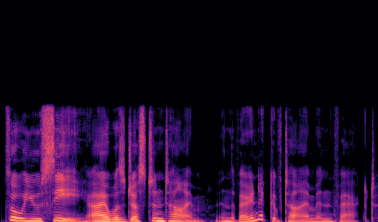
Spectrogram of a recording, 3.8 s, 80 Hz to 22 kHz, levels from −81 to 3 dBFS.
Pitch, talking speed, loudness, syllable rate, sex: 195 Hz, 255 wpm, -18 LUFS, 4.7 syllables/s, female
